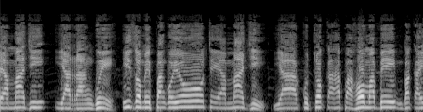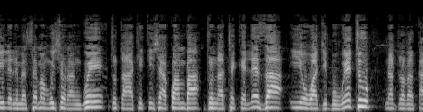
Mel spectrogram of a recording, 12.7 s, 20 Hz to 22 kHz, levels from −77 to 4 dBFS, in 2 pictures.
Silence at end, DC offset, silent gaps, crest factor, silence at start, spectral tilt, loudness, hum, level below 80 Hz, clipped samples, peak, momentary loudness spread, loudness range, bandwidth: 0 s; under 0.1%; none; 18 dB; 0 s; -5 dB/octave; -17 LUFS; none; -56 dBFS; under 0.1%; 0 dBFS; 8 LU; 3 LU; 13 kHz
